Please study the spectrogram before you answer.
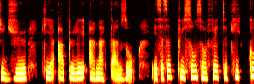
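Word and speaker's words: Anagkazo: Anakazo s'écrit A-N-A-G-K-A-Z-O.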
